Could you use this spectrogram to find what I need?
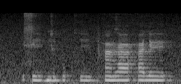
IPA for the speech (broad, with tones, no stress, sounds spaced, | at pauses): s iː˨ ɡ ĩ˨ p ʊ˨ kʰ iː˨ pʰ ã˦ ɣ aː˦ h a˦ l eː˦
